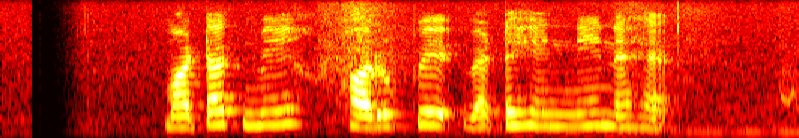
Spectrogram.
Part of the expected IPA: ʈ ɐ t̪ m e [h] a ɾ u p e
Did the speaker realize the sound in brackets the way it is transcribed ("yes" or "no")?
yes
